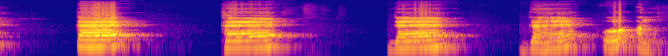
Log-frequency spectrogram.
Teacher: कैवरग में क, ख, ग, गह और अंग। इनका उच्चारण स्थान कहां से होता है, कंठ से।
